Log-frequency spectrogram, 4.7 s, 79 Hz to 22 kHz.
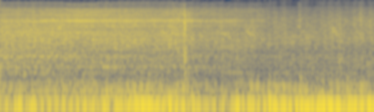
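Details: Rover 416 GTi, previous non-runner that had cut out, first start after a part was fitted: uneven, lumpy idle with irregular low thumps, sounds misfirey; cause not confirmed.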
